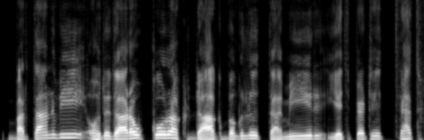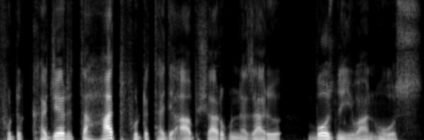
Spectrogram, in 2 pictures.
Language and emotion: Kashmiri, neutral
